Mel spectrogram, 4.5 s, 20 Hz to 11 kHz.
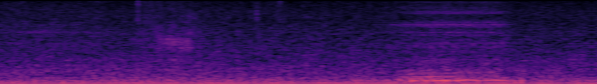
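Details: Shiba Inu named Yun (遊雲) asleep, snoring loudly, recorded 1 December 2016; a single low, rasping, droning snore rises late in the stretch after quiet breathing in a small indoor room.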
